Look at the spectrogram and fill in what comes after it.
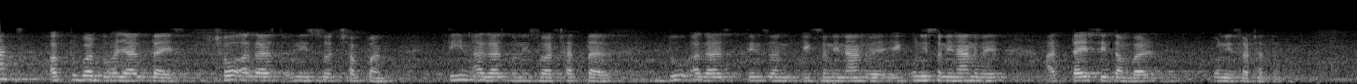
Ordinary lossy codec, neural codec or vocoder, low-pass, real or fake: AAC, 24 kbps; vocoder, 44.1 kHz, 128 mel bands every 256 samples, BigVGAN v2; 5.4 kHz; fake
